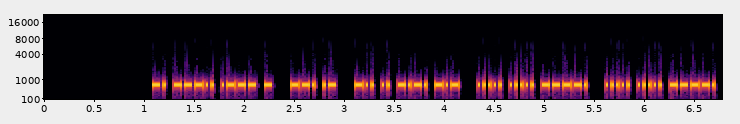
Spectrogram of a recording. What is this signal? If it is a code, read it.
Morse code, heard as a keyed tone, about 44 wpm, 700 Hz. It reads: N8JT GA DICK 559 559
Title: SOTA QSO Practice 45wpm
